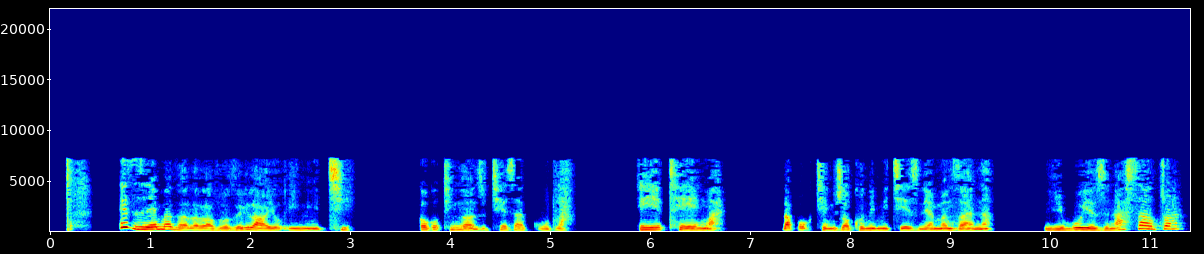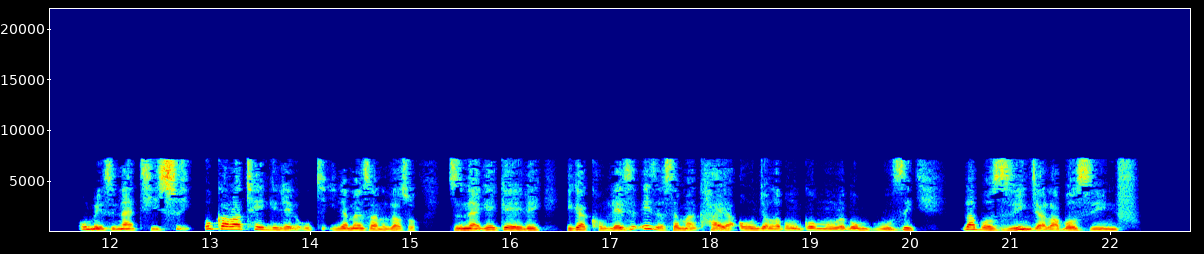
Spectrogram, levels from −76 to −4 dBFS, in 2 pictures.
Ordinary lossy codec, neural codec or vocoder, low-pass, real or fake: MP3, 32 kbps; codec, 16 kHz in and 24 kHz out, 0.4 kbps, LongCat-Audio-Codec, fine tuned four codebook decoder; 7.2 kHz; fake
